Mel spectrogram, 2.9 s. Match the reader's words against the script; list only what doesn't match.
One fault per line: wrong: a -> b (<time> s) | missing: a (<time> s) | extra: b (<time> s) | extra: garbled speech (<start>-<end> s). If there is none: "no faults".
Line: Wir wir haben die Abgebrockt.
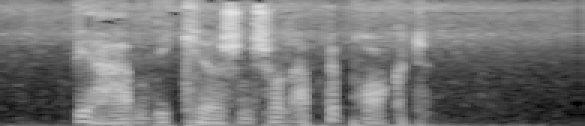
missing: wir (0.6 s)
extra: Kirschen schon (0.9 s)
